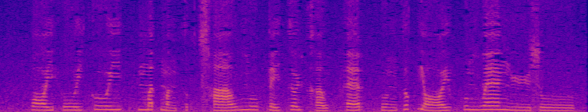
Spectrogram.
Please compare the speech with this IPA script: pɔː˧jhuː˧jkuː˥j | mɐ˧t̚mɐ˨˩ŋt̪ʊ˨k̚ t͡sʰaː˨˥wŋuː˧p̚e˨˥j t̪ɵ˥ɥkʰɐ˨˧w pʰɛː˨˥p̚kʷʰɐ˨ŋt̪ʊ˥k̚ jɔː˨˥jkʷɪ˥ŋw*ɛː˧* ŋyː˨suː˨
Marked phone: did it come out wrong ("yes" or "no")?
yes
